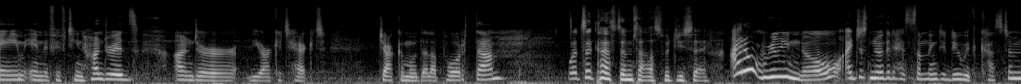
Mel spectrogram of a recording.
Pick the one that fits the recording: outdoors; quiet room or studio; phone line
outdoors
